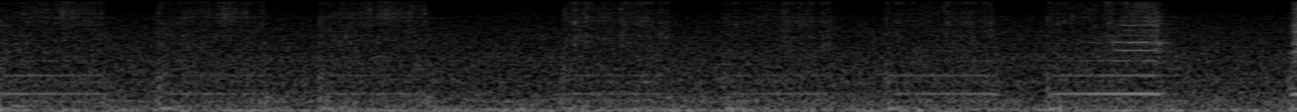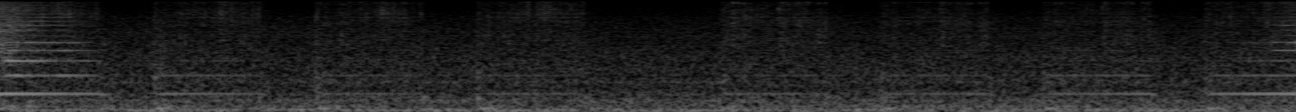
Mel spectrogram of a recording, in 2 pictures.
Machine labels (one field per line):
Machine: slide rail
